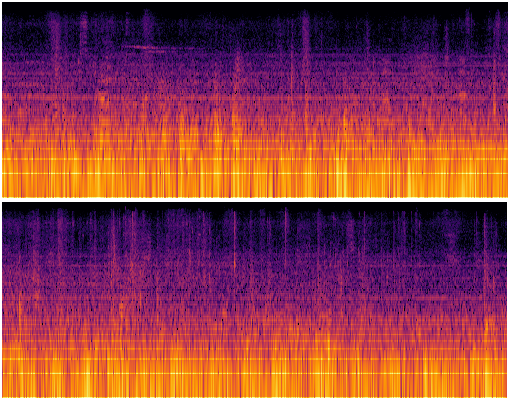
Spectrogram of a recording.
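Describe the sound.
A Tokyo metro train at Shibuya clatters along the rails in a steady, loud rumble, with sharp rhythmic clicks and rattles running through the whole stretch and faint indistinct voices beneath.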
